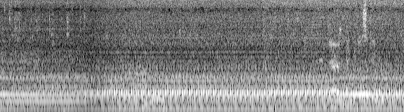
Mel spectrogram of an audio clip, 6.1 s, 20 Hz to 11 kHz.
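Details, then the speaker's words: Boat shower sump pump (500 gallon per hour), just replaced with a spare: a steady low hum with a few even tones, level throughout with no rattle or grinding, water seen moving, the pump running normally. "I heard it come on, and I can also see disturbance down there."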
